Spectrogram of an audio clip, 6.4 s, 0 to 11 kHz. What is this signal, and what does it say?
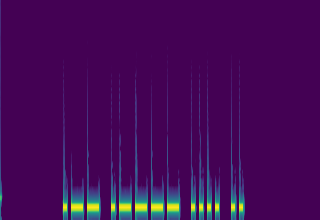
Morse code, heard as a keyed tone, about 15 wpm, 700 Hz. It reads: W1HI
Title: Four Challenging Letter-Number Combinations 15wpm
